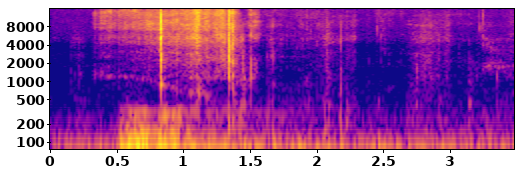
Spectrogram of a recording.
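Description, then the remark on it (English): Crisp crunching as teeth bite into an Oregon Honeycrisp apple, a sharp burst of snapping followed by several seconds of quieter, wet chewing with no talking. “In fact, this is an apple.”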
